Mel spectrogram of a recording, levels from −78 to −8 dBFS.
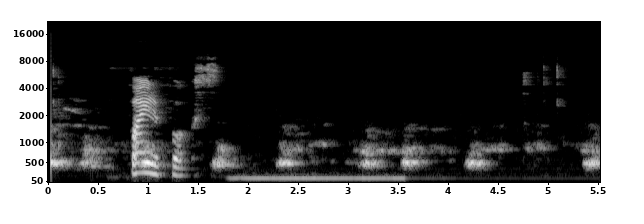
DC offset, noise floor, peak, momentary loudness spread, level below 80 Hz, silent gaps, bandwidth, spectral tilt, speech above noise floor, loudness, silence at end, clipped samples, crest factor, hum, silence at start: under 0.1%; -46 dBFS; -2 dBFS; 27 LU; -72 dBFS; none; 9.2 kHz; -3.5 dB/octave; 26 dB; -23 LUFS; 0 s; under 0.1%; 22 dB; none; 0 s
